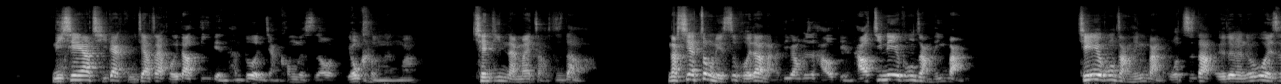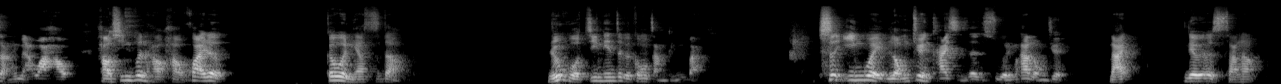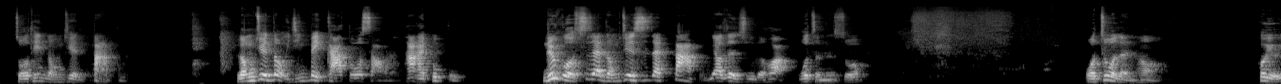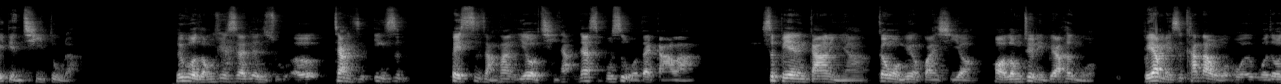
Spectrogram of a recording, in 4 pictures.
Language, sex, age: Chinese, male, 20-39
